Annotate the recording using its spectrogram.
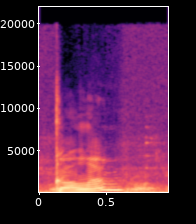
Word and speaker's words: Golem: So the scene where Phoebe meets Frankenstein is also the scene from the Golem.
